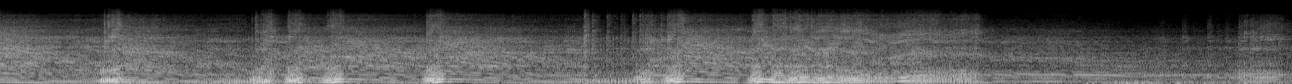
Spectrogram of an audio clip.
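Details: 2000 Suzuki RM125 two-stroke: ragged revs climbing and falling unevenly with burbling and hesitation between bursts; owner feels it is still running rich, possibly jetted for a different silencer.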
